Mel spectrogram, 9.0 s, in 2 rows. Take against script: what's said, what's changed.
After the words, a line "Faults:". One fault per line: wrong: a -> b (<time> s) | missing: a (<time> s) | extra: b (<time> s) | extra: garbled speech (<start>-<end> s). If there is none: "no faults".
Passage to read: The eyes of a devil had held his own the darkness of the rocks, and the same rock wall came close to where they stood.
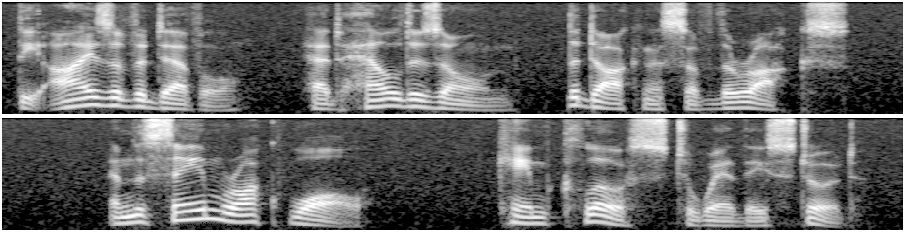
The eyes of a devil had held his own the darkness of the rocks, and the same rock wall came close to where they stood.
Faults:
no faults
